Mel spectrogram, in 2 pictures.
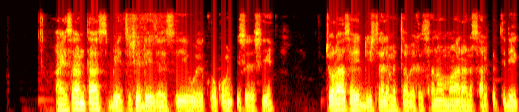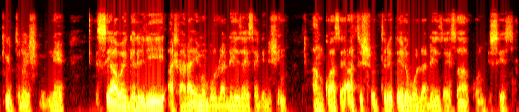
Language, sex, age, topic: Gamo, female, 18-24, government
